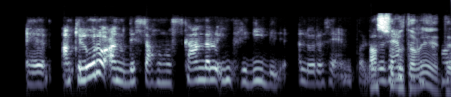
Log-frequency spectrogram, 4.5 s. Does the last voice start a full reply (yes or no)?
yes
